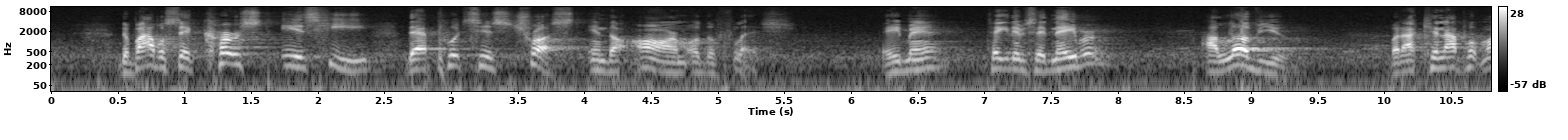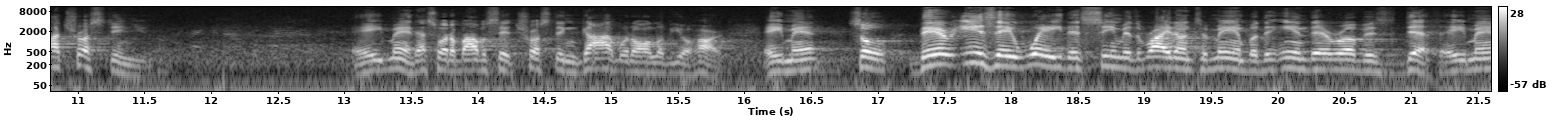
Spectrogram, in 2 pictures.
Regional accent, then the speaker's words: Detroit, Michigan, United States; Growing up in Detroit, Michigan, I remember that if you got general assistance from, they called it, ADC.

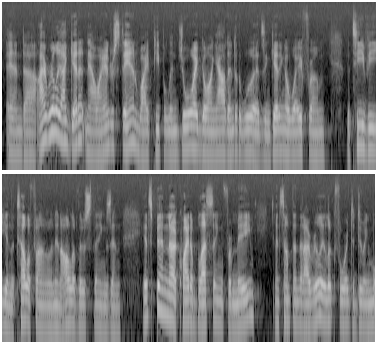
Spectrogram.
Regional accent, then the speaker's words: Louisiana, United States; You know, I'm born and raised in Louisiana and plan to retire here in Louisiana

